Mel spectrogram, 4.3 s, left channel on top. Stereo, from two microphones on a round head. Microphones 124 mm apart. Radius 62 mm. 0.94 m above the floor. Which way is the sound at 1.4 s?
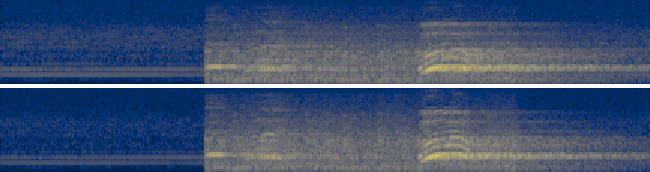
30° right (ahead or behind).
